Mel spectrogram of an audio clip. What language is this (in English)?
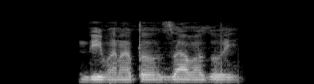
Bangla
